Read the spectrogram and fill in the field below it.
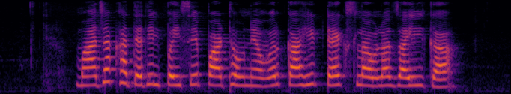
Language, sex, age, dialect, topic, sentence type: Marathi, female, 18-24, Standard Marathi, banking, question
